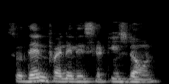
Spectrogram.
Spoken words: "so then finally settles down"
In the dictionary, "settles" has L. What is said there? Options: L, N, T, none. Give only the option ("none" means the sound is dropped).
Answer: none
